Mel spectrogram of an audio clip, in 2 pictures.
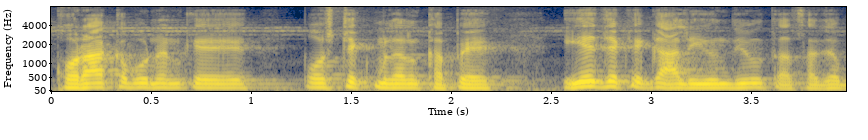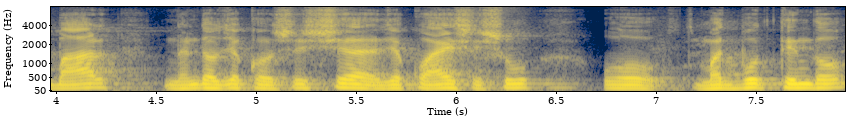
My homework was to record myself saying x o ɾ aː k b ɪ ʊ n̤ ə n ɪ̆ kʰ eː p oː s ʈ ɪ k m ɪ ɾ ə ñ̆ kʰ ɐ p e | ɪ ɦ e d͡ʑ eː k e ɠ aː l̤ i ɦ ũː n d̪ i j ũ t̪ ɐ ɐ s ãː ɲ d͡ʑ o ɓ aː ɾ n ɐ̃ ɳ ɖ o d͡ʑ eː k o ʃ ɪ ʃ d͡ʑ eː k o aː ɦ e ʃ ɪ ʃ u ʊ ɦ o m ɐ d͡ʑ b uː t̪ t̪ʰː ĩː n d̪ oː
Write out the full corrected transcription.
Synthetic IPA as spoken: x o ɾ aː k b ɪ ʊ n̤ ə n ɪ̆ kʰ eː p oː s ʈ ɪ k m ɪ l ə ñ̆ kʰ ɐ p e | ɪ ɦ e d͡ʑ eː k e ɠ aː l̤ i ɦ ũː n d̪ i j ũ t̪ ɐ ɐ s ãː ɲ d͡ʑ o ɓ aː ɾ n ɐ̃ ɳ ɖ o d͡ʑ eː k o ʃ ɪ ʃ d͡ʑ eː k o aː ɦ e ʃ ɪ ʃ u ʊ ɦ o m ɐ d͡ʑ b uː t̪ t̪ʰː ĩː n d̪ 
